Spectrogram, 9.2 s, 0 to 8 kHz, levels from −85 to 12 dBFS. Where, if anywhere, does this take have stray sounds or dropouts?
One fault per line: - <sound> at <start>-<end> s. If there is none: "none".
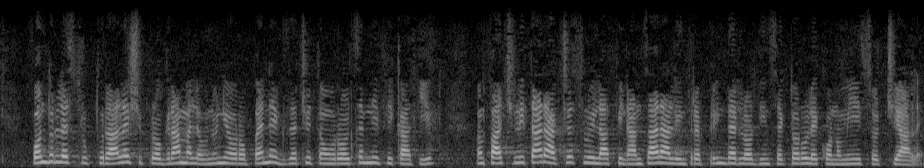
none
